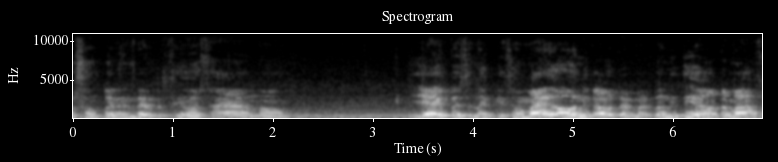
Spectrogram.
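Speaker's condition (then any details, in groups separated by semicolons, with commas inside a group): Cerebral palsy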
